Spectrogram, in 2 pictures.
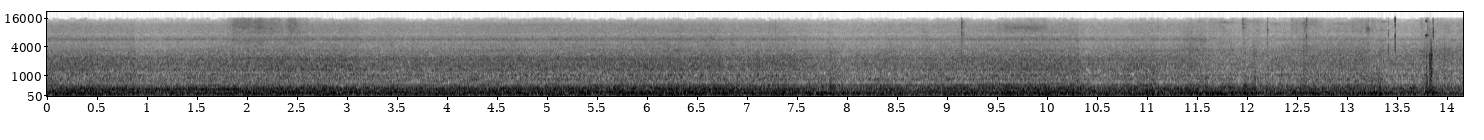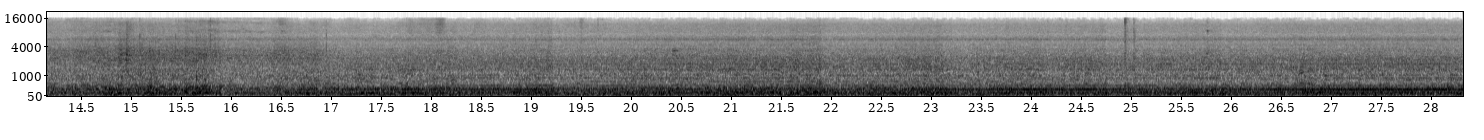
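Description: A 185 series electric train running, heard from inside the passenger car: a steady rumble of wheels and running gear. A steady hum drops away a couple of seconds in and returns about two-thirds of the way through, and there is a single click near the middle.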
